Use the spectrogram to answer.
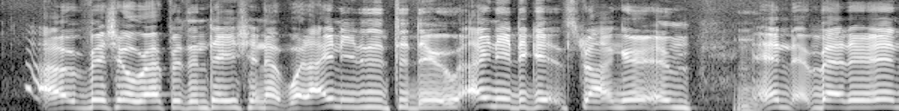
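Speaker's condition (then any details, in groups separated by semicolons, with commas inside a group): Cerebral palsy; from birth, premature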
